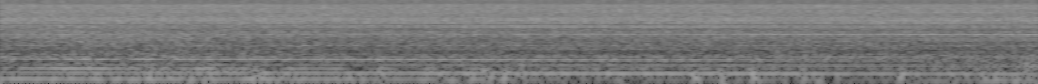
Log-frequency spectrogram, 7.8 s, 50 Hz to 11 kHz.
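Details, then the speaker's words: Mercedes SLK R170, about 25 years old, engine idling, recorded under the car at the fuel filter/pump after a petrol smell; loud steady whir with a faint tone, an old fuel pump running noisily. "Quite noisy, I can hear it running. Let's see if you can hear it. Yeah, that's quite a whir there, isn't it? It's an older motor. It's 25 years old, we know this."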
